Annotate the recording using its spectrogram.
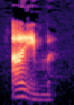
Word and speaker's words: I'm: I'm. I'm. I'm. Muy común ver alumnos no pronunciar esto correctamente. Dicen I, I o ein. Tienen que cerrar sus bocas. I'm, I'm.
